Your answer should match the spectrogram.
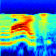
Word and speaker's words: might: 和 may 的意思很相近，还有一个情态动词叫做 might, M-I-G-H-T。字母 I 的读音是 I, 而 G-H 这个字母组合不发音。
